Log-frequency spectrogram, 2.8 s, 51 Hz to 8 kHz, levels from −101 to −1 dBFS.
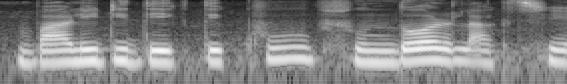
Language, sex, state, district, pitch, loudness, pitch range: Bengali, female, West Bengal, Paschim Medinipur, 200 Hz, -15 LUFS, 190-215 Hz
